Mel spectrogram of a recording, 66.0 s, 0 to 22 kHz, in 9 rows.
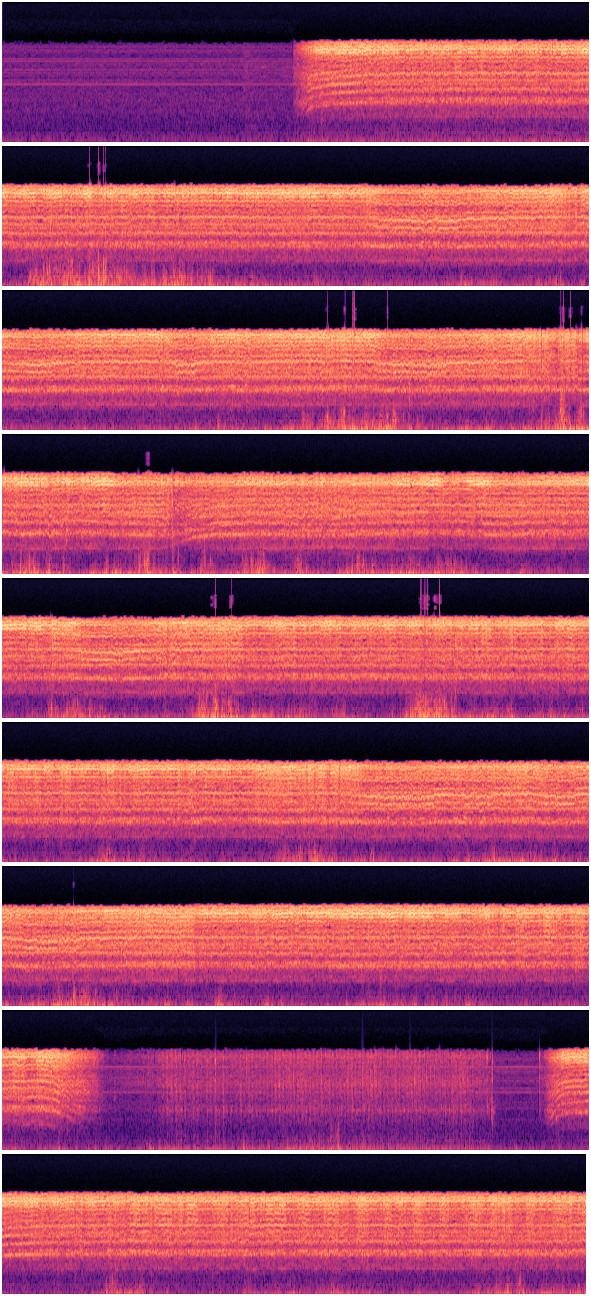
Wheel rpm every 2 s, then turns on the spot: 0, 10, 150, 170, 170, 170, 160, 170, 160, 170, 170, 160, 150, 170, 170, 170, 170, 170, 170, 170, 160, 160, 160, 170, 170, 160, 30, 30, 30, 130, 170, 170, 170.
52-58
